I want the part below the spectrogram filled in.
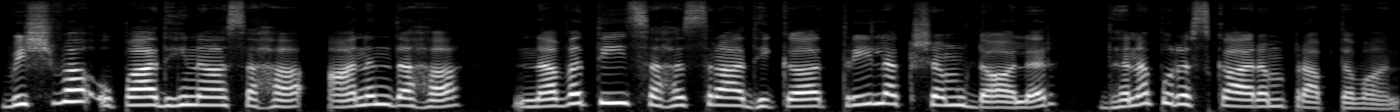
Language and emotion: Sanskrit, neutral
